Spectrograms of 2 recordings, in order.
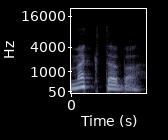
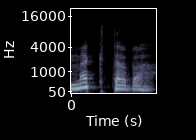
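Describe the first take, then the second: The two takes are said the same way.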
